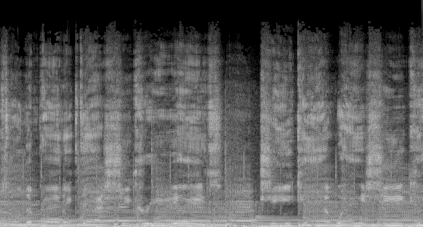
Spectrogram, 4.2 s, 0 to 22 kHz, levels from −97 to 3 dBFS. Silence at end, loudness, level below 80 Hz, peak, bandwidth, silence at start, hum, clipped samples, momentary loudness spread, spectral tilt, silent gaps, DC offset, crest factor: 0 s; -19 LUFS; -30 dBFS; -4 dBFS; 18.5 kHz; 0 s; none; under 0.1%; 2 LU; -4 dB/octave; none; under 0.1%; 14 dB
